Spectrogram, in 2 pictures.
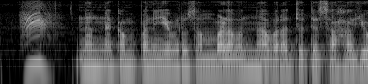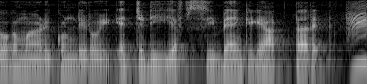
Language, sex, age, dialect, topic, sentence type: Kannada, male, 18-24, Central, banking, statement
